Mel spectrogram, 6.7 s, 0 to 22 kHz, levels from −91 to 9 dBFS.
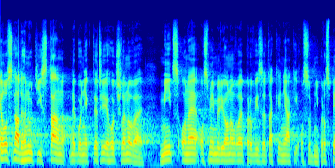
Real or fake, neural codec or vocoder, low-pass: real; none; 14.4 kHz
